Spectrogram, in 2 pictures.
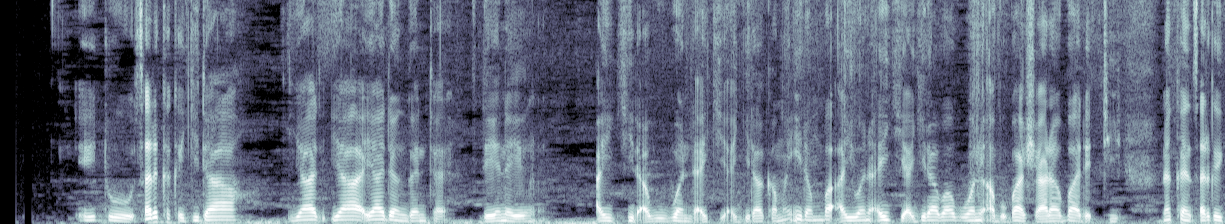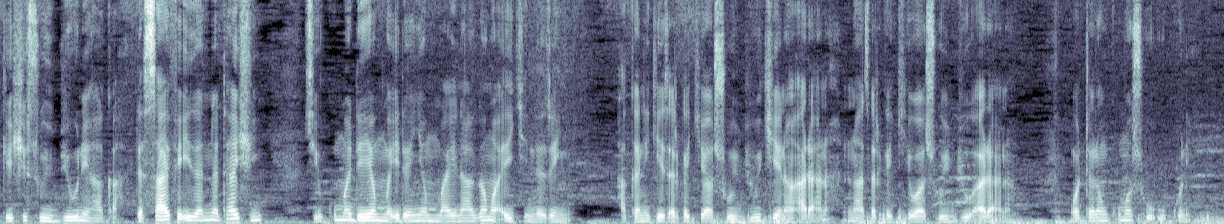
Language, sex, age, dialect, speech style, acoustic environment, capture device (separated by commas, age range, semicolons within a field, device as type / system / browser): Hausa, male, 25-34, Nigeria - Kano, happy; excited; relaxed; focused, people talking; music; nature, mobile / Linux / Chrome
